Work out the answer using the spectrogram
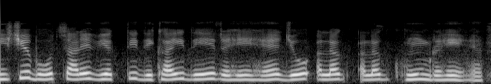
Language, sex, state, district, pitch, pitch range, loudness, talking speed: Hindi, female, Uttar Pradesh, Shamli, 230 Hz, 220-240 Hz, -13 LUFS, 170 wpm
